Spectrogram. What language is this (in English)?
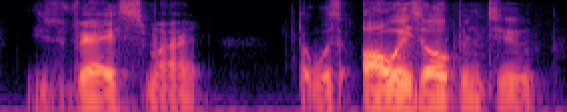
English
